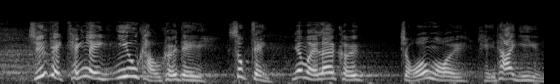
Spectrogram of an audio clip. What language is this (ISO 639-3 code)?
yue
